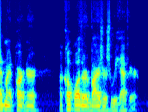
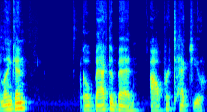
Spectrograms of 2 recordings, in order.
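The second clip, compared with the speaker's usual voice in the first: slow, softening bedtime comfort from dad; retold tender reassurance; 4 dB quieter than usual. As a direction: gently settle a scared child, slowing right down. Retold dad soothing crying son at night.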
